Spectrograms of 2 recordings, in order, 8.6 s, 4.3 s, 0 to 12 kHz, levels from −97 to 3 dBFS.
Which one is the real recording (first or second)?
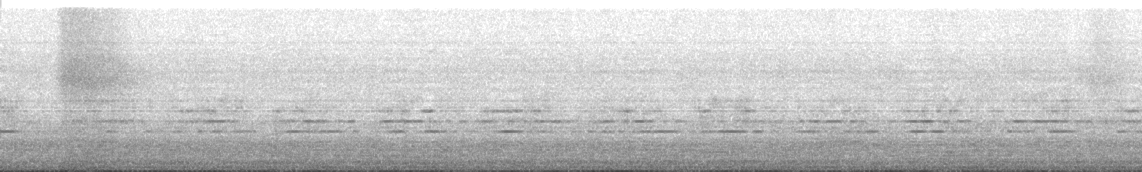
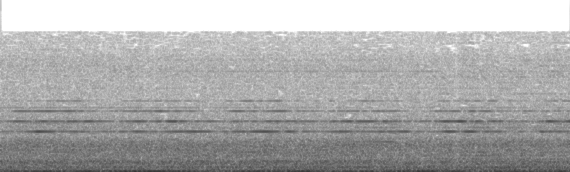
second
